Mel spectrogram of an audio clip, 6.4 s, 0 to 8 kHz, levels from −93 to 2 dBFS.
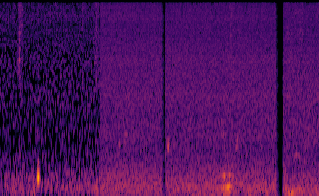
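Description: Overdone noise removal, 0.0 to 2.0 s: suppression set too hard mutes frequency bands near the noise estimate, leaving twinkling specks in near-silence.

Burst of packet loss at 3.24 to 3.31 s and 5.51 to 5.67 s: the receiver stretches the last sound into a fading buzz or hiss, about 60 ms and 140 ms of speech vanish, and the second gap fades to brief silence.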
